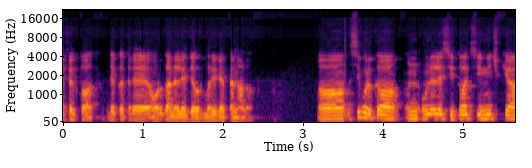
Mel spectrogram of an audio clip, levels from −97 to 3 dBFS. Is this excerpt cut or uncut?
uncut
